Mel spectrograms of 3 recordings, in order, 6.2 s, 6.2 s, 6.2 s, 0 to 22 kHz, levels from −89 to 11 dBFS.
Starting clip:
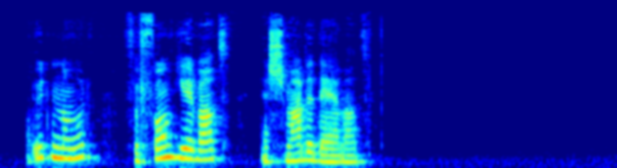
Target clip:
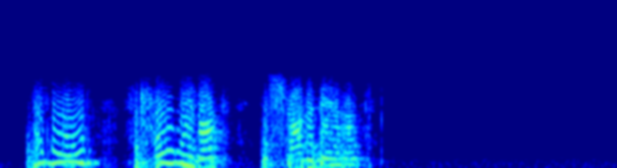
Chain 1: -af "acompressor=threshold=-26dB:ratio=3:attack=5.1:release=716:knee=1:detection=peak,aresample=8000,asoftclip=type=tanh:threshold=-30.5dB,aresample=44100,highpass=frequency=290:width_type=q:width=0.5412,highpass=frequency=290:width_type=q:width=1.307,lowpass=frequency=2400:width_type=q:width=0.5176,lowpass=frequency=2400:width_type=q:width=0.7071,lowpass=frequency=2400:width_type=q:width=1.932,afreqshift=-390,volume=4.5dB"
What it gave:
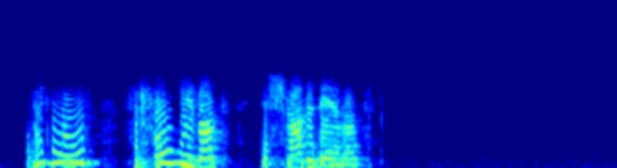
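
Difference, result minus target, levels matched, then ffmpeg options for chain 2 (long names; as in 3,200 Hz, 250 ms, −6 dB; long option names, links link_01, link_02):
soft clipping: distortion −5 dB
-af "acompressor=threshold=-26dB:ratio=3:attack=5.1:release=716:knee=1:detection=peak,aresample=8000,asoftclip=type=tanh:threshold=-39.5dB,aresample=44100,highpass=frequency=290:width_type=q:width=0.5412,highpass=frequency=290:width_type=q:width=1.307,lowpass=frequency=2400:width_type=q:width=0.5176,lowpass=frequency=2400:width_type=q:width=0.7071,lowpass=frequency=2400:width_type=q:width=1.932,afreqshift=-390,volume=4.5dB"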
